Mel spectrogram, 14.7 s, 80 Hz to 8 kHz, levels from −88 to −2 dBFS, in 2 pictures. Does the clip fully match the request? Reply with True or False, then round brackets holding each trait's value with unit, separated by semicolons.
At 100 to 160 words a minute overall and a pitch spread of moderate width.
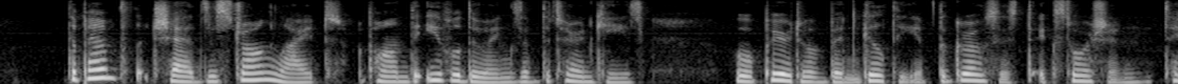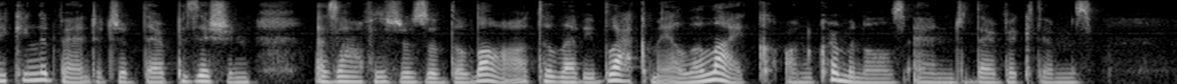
False (170 wpm; 4.2 semitones)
